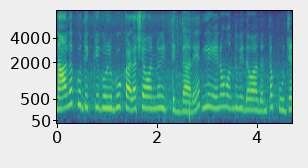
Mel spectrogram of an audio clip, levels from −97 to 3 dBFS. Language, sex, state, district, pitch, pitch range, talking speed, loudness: Kannada, female, Karnataka, Bijapur, 295 Hz, 265-315 Hz, 115 wpm, -19 LUFS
